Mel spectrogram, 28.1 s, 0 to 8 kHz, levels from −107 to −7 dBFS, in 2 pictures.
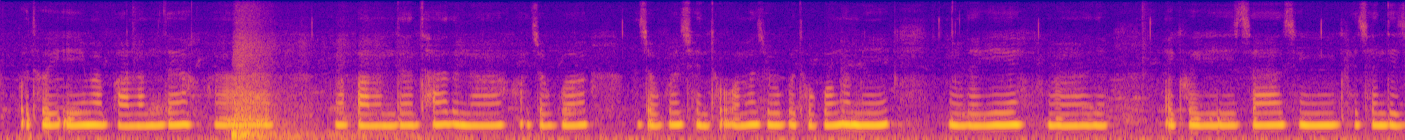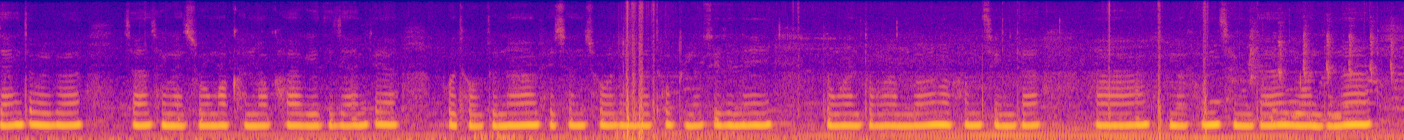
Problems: background sounds at intervals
